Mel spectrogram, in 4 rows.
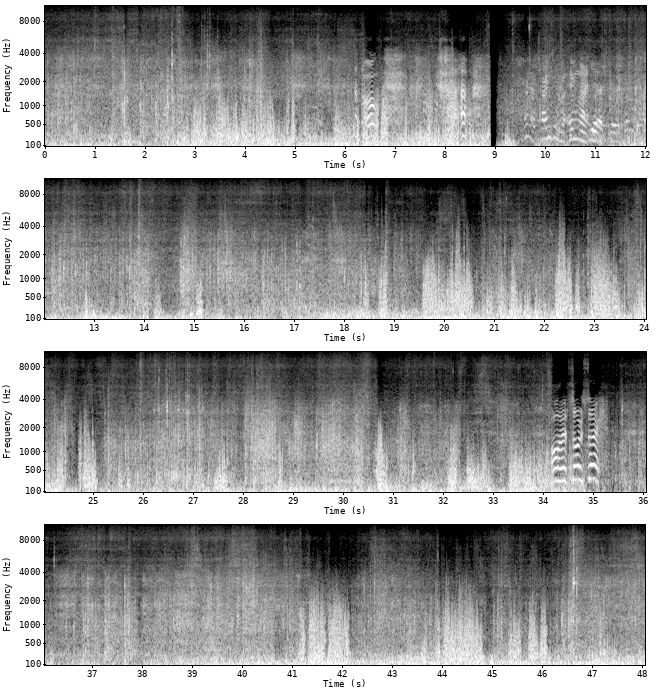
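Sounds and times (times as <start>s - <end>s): tyres on dirt and bike rattle: 0.0s - 8.9s, 9.6s - 48.0s
wind buffeting microphone: 0.0s - 48.0s.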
